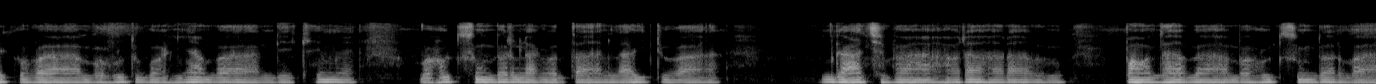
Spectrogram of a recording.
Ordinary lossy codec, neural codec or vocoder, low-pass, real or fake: none; codec, 24 kHz, 6 kbps, HILCodec; 7.2 kHz; fake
